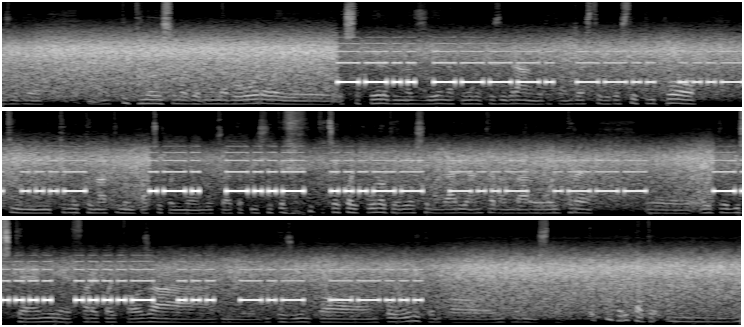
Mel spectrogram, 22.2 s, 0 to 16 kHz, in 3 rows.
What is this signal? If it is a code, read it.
Morse code, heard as a keyed tone, hand-sent with a paddle, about 17 wpm, 890 Hz, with radio static and speech in Italian. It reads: Z9ZVV RX3XJ 64SK7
